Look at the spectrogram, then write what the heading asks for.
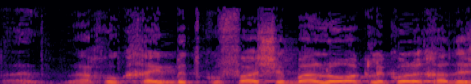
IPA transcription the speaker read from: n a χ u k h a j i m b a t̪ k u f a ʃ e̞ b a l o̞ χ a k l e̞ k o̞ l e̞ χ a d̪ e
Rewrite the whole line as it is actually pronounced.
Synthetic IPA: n a χ u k χ a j i m b e t̪ k u f a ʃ e̞ b a l o̞ ʁ a k l e̞ k o̞ l e̞ χ a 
